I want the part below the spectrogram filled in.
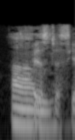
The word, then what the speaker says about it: pistis: It's pistis? – Pistis, yes.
